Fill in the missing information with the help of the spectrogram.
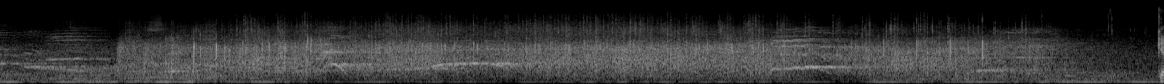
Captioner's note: applause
